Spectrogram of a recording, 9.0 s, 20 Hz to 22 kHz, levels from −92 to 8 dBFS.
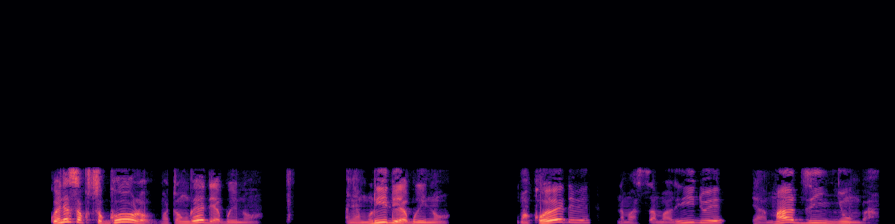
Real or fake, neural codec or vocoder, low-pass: real; none; 5.4 kHz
